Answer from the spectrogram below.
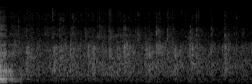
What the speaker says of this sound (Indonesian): Tepuk tangan dulu dong saudara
